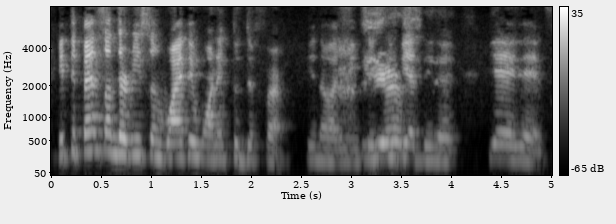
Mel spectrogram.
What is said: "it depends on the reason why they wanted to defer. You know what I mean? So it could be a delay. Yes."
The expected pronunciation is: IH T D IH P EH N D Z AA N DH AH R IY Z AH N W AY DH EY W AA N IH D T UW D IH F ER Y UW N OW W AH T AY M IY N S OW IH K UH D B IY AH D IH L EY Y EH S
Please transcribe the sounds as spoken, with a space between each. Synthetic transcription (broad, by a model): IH T D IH P EH N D S AA N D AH R IY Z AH N W AY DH EY W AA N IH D T UW D IH F ER Y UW N OW W AH T AY M IY N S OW IH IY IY AH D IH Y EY Y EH S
